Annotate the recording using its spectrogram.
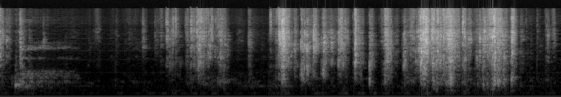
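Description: Plastic wrappers rustle and crinkle close by.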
